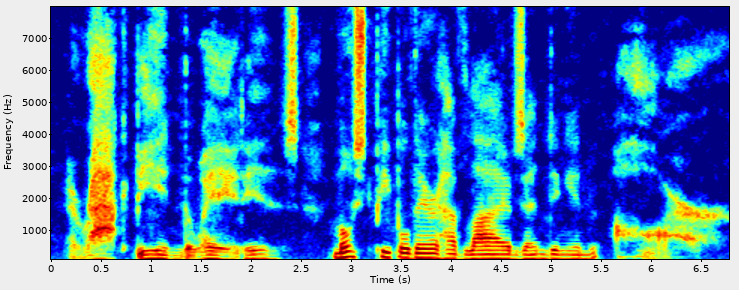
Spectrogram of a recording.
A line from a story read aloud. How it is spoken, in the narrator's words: A voice, which was also a book she held in her hands, whispered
